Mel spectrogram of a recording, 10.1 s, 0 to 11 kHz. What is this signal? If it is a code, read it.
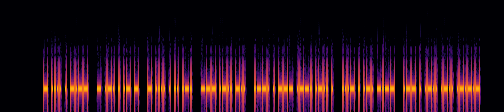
Morse code, heard as a keyed tone, about 44 wpm, 700 Hz. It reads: THEY TREAT THEIR OLD PEOPLE VERY WELL.
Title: Sentences from Top 1300 Words 45wpm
